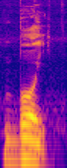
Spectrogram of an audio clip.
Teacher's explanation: বই উচ্চারণের সময় ব অক্ষরের ওপর বেশি জোর দেওয়া হচ্ছে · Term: শ্বাসাঘাত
